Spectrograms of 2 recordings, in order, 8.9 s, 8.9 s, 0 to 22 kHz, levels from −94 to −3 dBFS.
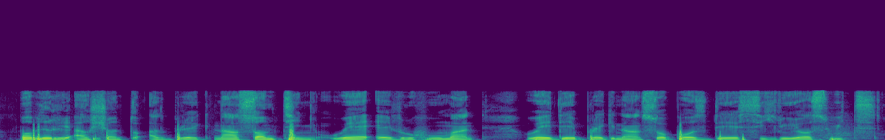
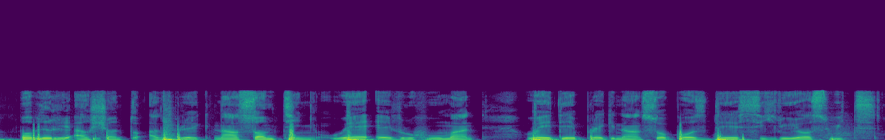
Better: first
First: none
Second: background sound (Thump, thud); 1 dB above the speech

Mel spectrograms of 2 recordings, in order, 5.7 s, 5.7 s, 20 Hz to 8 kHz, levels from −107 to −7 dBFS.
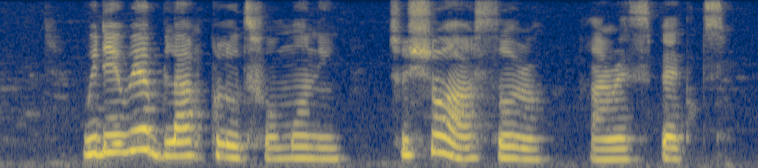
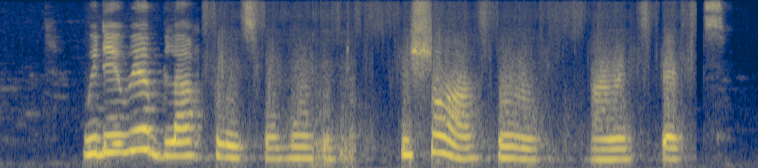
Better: first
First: none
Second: noise reduction (neural separator model SepFormer DNS4)

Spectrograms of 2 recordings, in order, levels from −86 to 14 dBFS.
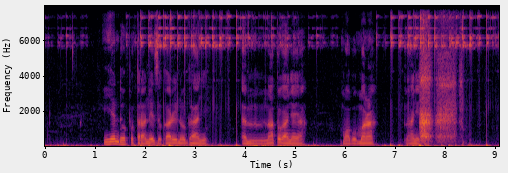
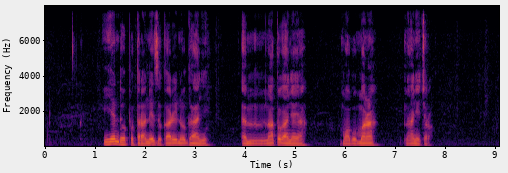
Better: second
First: background sound (Bell + Breathing); 2 dB above the speech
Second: none

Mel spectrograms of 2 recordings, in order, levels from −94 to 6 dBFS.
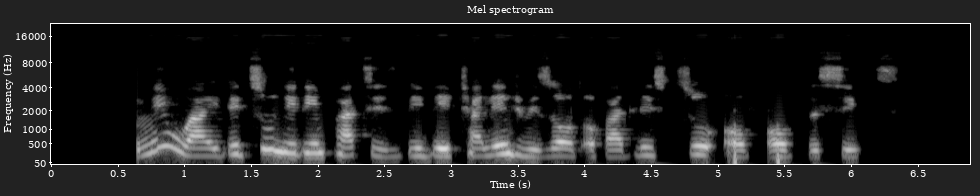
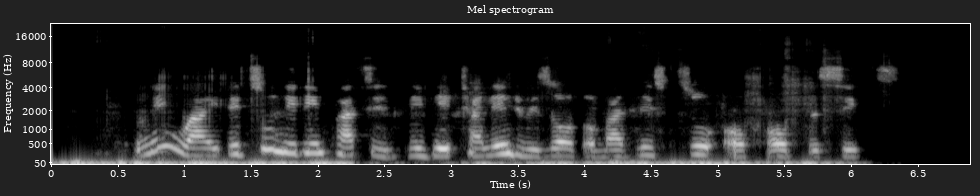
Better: first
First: none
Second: noise reduction (neural mask model Resemble Enhance denoiser)

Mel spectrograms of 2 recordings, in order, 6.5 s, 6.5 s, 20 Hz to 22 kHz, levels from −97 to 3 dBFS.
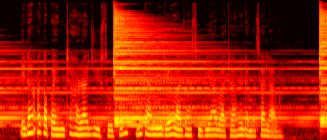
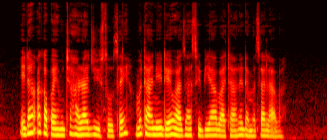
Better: second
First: background sound (Crash cymbal); 1 dB above the speech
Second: none

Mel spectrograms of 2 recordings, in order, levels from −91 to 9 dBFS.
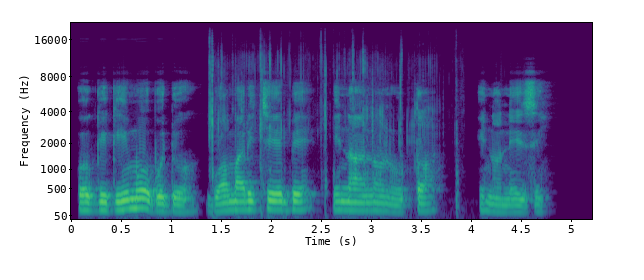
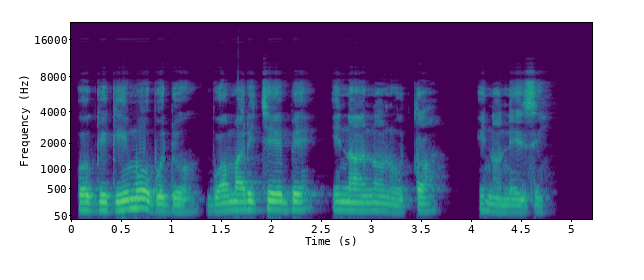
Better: second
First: noise reduction (neural mask model RNNoise)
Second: none

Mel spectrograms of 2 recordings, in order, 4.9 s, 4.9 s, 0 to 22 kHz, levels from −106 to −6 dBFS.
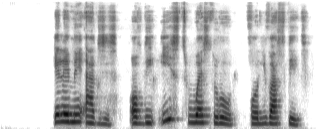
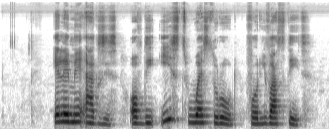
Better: second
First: noise reduction (neural mask model Resemble Enhance denoiser)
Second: none

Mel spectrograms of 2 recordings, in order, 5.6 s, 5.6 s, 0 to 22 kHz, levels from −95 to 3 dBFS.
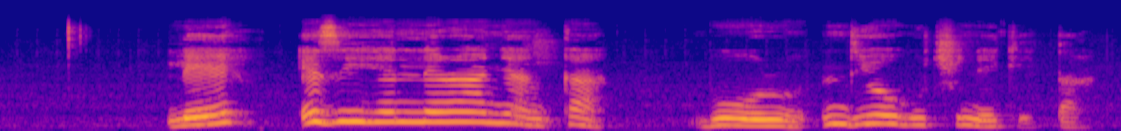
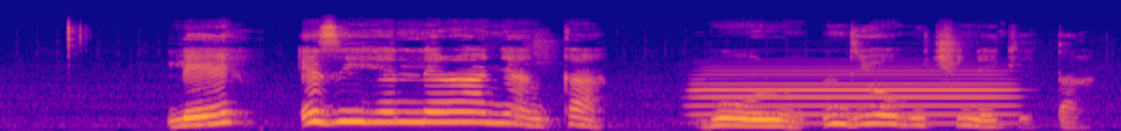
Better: first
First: none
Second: background sound (Wind instrument, woodwind instrument); 8 dB below the speech

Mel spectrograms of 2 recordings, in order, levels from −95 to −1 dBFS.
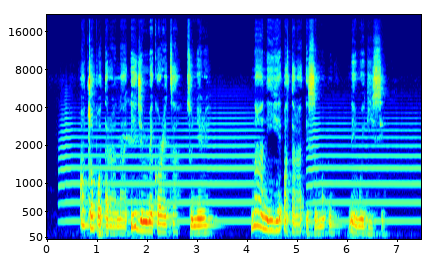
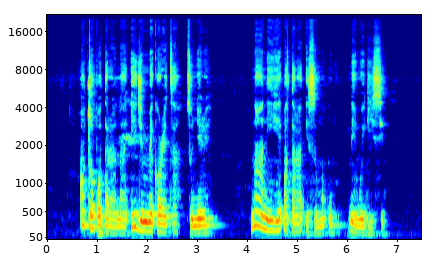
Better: second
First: background sound (Trumpet); 16 dB below the speech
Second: none

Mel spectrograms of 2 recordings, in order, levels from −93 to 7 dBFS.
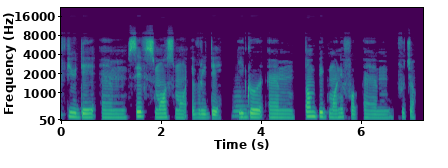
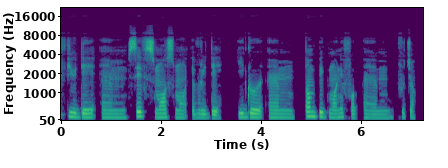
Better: second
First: background sound (Brass instrument); 16 dB below the speech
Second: none

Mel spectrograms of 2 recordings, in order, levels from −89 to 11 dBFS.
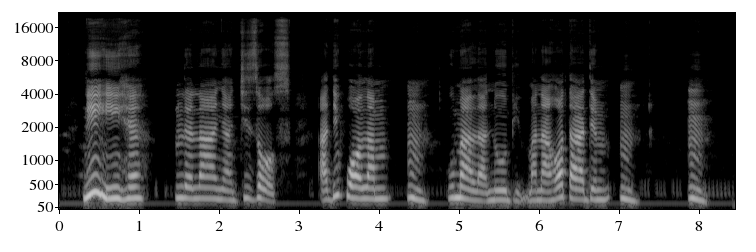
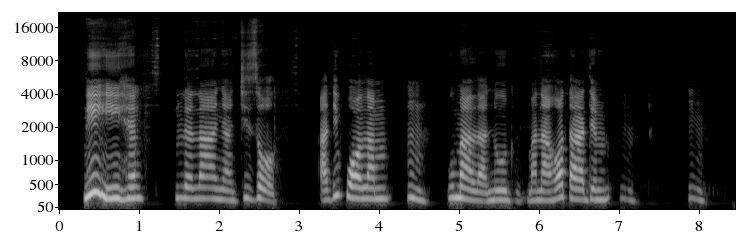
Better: first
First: none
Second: noise reduction (neural mask model DeepFilterNet 3)

